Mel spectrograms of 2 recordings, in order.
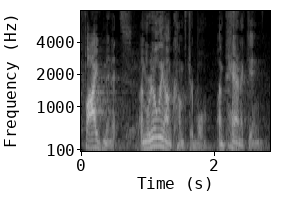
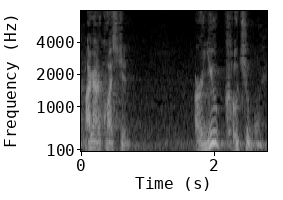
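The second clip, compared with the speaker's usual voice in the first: a hint of a gruff coach, lower; lightly voiced blunt boss, pitched down; Bill Campbell; 5 semitones lower than usual. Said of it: "This guy comes in".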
